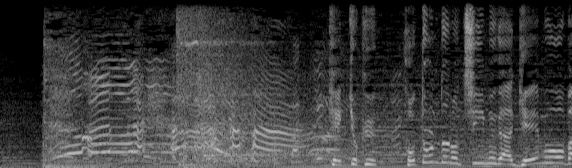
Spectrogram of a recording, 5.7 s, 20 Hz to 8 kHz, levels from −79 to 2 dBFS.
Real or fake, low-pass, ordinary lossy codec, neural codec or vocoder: real; none; none; none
